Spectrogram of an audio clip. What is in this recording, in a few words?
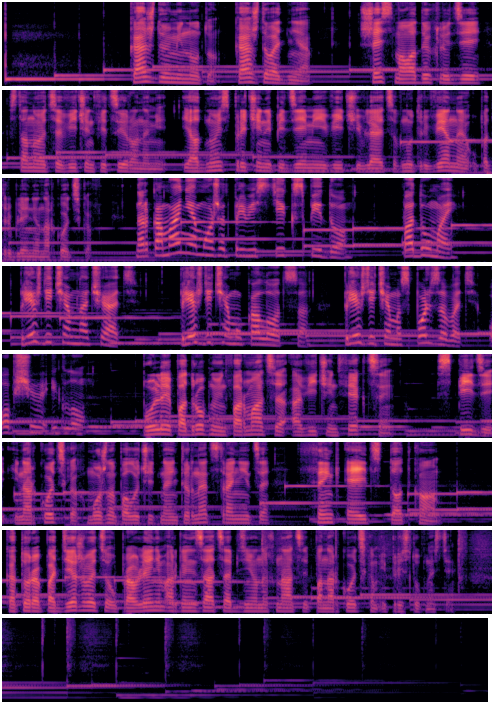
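spot russian music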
